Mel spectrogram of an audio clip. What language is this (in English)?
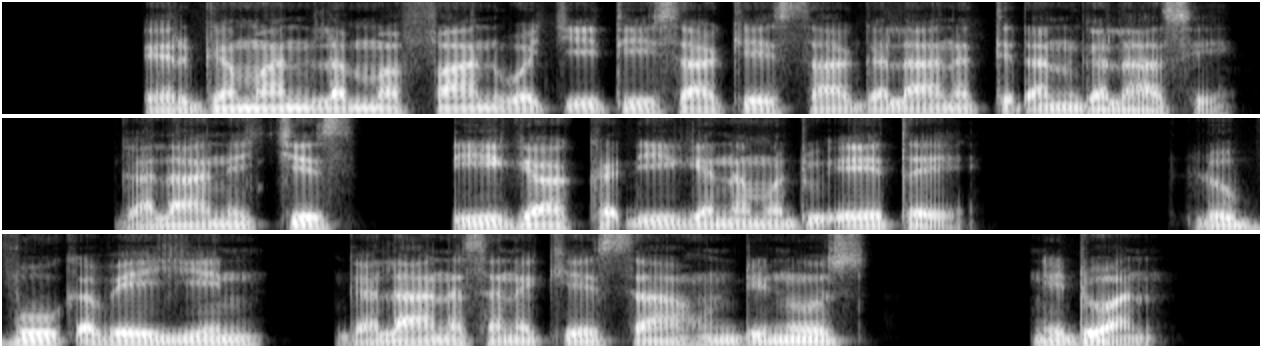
Oromo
